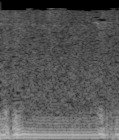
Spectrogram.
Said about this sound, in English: This is Bird Note. We're hearing the sound of a male hummingbird.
